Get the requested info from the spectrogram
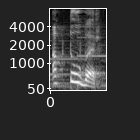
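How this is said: It is said with Hindi pronunciation. "These are the changed versions of the pronunciation"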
